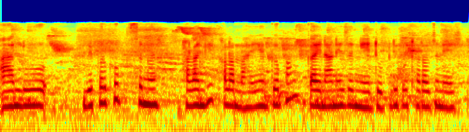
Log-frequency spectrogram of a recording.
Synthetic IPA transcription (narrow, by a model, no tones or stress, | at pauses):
alu | bepʰɯɾkʰup̚sɯŋɯ | kʰalaŋɡikʰalamnaɦajɯɡɯbaŋɡajnanezɯŋedubliɦʰɔtʰaɾawzɯnes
